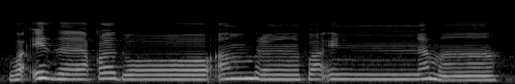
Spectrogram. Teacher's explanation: ضو کے اوپر کھڑی زبر بھی ہے اور مد بھی ہے، اس لیے اس کو لمبا ادا کریں گے۔ وَإِذَا قَضَىٰ أَمْرًا فَإِنَّمَا، الف کی زبر کو میم کے ساتھ ملائیں گے، میم کے اوپر جزم ہے، را دو زبر الف رن، امرن فإنما۔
